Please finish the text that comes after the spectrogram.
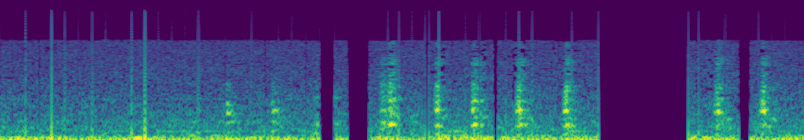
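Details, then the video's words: Chickens in a coop housing Polish, Golden Comet and Easter Egger breeds, giving a run of low, harmonic clucks repeated several times a second, with background hum and brief gaps of silence. "LIVE Chicken Coop Cam"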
